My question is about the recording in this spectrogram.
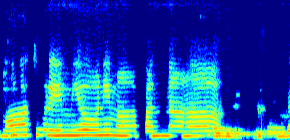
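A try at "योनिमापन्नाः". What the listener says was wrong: ಮಾಪನ್ನಾಃ ದೀರ್ಘ ಇದೆ.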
